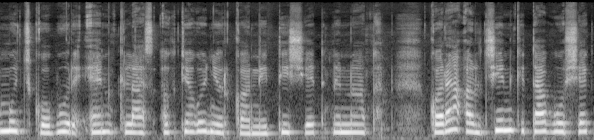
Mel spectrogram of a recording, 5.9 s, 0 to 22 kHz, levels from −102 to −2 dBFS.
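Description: Nothing goes wrong anywhere in this bit of speech; there's simply no technical fault to point to.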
